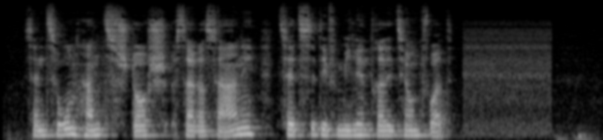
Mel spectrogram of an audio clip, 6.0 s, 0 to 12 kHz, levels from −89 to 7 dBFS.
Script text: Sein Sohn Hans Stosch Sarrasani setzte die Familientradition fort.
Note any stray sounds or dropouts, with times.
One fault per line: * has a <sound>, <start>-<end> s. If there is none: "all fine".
all fine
